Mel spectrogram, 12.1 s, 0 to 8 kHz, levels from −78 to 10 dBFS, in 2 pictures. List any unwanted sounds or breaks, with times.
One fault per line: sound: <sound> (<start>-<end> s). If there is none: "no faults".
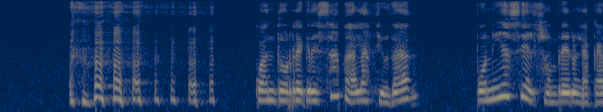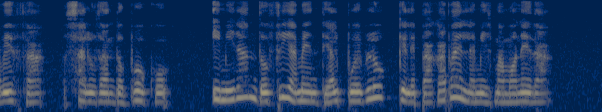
sound: laugh (0.7-2.2 s)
